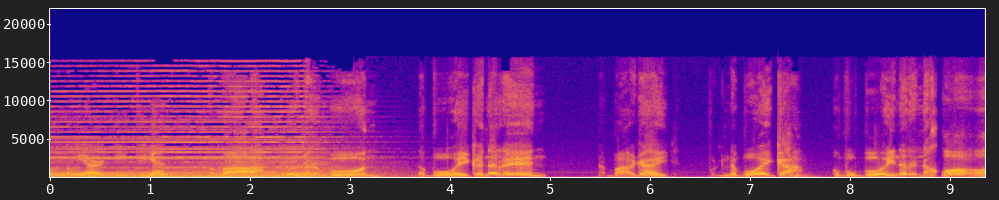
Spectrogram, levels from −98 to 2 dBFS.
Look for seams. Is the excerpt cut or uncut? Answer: cut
